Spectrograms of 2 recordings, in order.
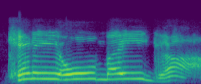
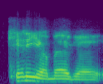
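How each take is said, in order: First: It is said with a Japanese accent. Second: It is said with a plain English accent.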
